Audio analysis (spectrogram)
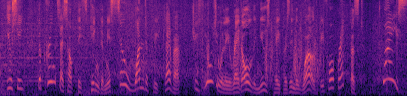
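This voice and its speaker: A cartoonish character voice speaks at a moderate pace. Background noise is clear. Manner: chatty, with cawing "gra" sounds and chuckles.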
